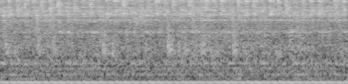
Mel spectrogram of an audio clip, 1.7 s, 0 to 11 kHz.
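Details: VW 1641cc flat-four, about 15,000 miles, standard crank and cam, twin DRLA carburettors, deep steady cold idle with a faint regular dull knock; caused by the aftermarket crank pulley developing play.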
